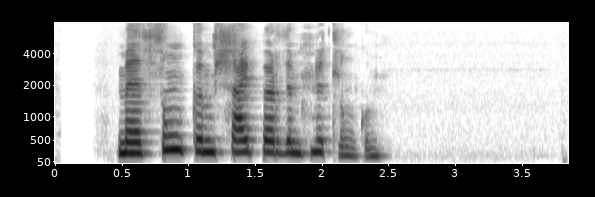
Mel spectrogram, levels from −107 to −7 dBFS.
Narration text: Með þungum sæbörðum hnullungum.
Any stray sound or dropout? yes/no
no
